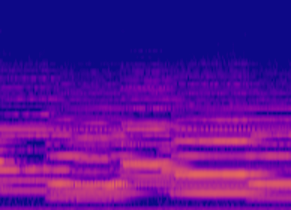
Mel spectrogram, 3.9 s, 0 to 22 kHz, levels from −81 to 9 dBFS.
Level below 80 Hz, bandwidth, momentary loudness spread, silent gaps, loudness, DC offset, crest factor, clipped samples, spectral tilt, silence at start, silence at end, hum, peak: -76 dBFS; 13 kHz; 7 LU; none; -32 LUFS; 0.1%; 12 dB; under 0.1%; -3 dB/octave; 0 s; 0 s; none; -20 dBFS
